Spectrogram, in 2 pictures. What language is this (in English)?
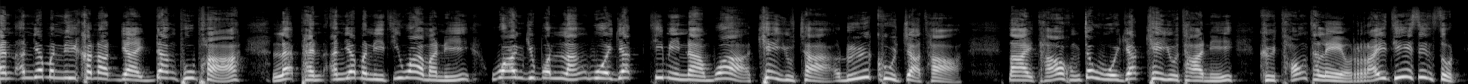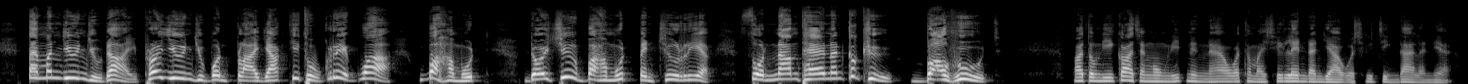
Thai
